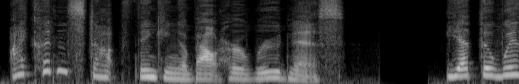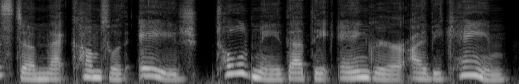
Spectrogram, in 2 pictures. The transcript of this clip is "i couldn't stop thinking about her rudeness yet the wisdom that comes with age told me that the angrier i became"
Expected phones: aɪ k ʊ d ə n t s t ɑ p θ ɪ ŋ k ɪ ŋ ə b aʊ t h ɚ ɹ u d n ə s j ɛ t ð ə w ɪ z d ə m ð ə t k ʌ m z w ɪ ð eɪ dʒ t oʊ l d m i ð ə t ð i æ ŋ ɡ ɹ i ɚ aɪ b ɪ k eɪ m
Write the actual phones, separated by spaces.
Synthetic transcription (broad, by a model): aɪ k ʊ d n t s t ɑ p θ ɪ ŋ k ɪ ŋ ə b aʊ t h ɚ ɹ u d n ə s j ɛ t ð ə w ɪ z d ə m ð ə t k ʌ m z w ɪ ð eɪ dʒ t oʊ l d m i ð ə t ð i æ ŋ ɡ ɹ i ɚ aɪ b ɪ k eɪ m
